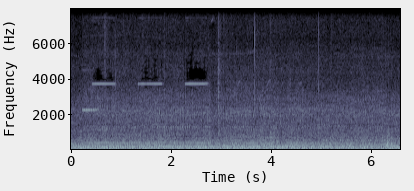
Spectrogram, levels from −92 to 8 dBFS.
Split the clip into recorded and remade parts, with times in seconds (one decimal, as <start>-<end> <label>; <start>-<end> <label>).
0.0-6.6 recorded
